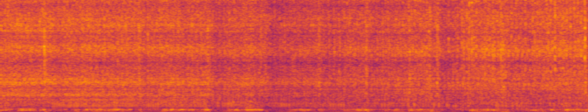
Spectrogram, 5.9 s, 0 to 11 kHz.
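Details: 1973 Johnson 25hp outboard idling unevenly, swelling and sagging about twice a second from around 17 seconds to the end; surging and rough running, cause not yet known.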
